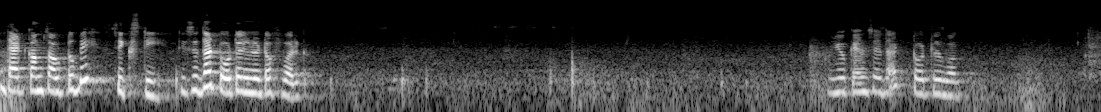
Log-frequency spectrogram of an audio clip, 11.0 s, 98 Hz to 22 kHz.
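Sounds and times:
marker rubbing on whiteboard: 0.3 - 11.0.

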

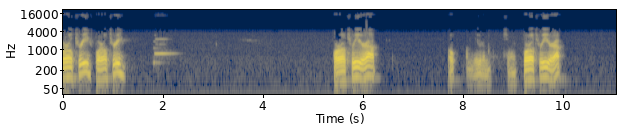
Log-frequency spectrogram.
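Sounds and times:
faint line hiss: 1.4 - 9.2.

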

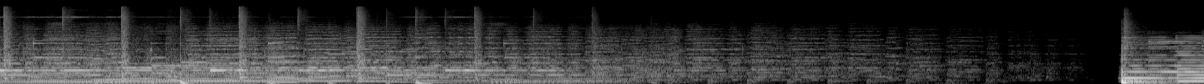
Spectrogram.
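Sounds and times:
brass band playing: 0.0 - 10.6.

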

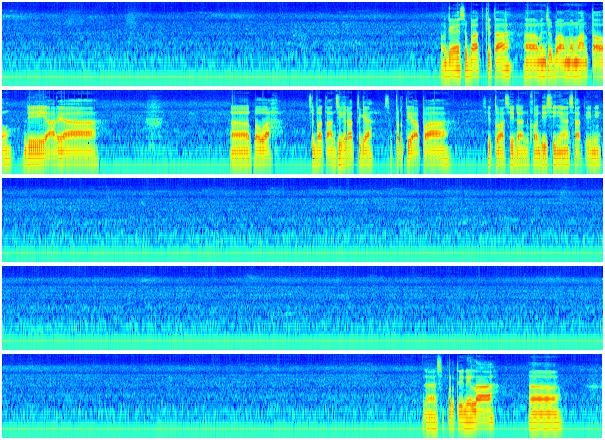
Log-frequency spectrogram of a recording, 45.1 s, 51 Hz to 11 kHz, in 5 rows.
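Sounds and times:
even hiss: 0.0 - 45.0
steady low hum: 0.0 - 45.0.

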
